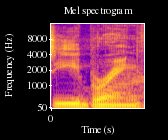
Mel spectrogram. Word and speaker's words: Sebring: to ramp up there in Port Charlotte it's pronounced Sebring thank you guys thank you for helping me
